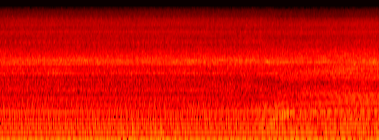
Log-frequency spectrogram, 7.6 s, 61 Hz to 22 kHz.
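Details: Nissan K11 Micra idling after oil and coolant change, warming until cooling fans cut in: even settled idle with steady low hum, no knocks, ticks or hunting; normal idle.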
